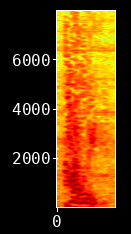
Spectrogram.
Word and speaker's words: Kali: Am I pronouncing that right? I've heard it Kali. Kali. – I've heard it as Kali. – Kali. Okay, Kali. So Kali is the goddess of destruction.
